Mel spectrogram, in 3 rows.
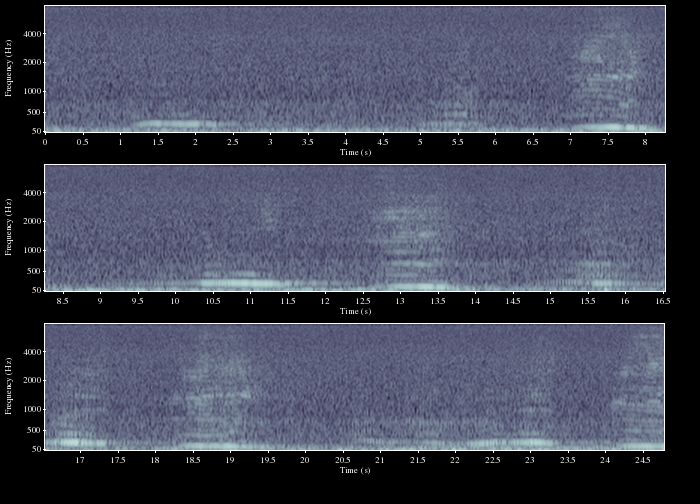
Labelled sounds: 7.0	7.8	humpback whale, 0.99 to 4.0 kHz
12.6	13.5	humpback whale, 1.2 to 2.8 kHz
16.7	17.3	humpback whale, 0.80 to 2.4 kHz
18.4	19.3	humpback whale, 1.0 to 2.3 kHz
24.0	24.7	humpback whale, 0.99 to 6.1 kHz

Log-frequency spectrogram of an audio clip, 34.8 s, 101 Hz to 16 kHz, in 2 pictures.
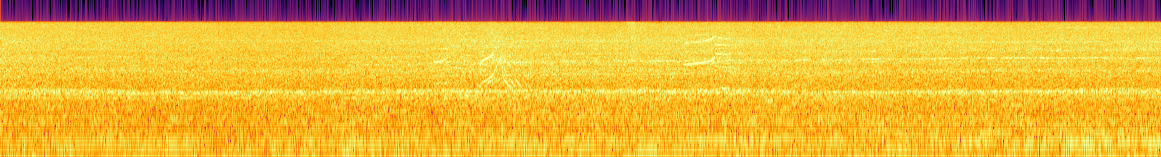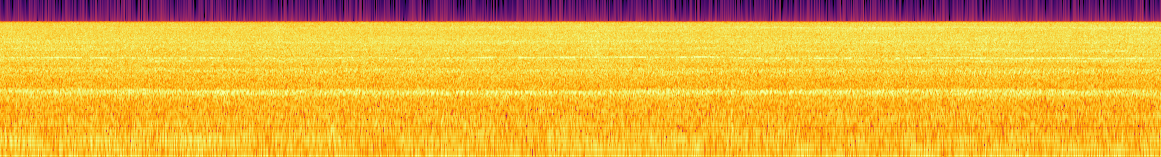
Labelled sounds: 10.2	11.0	killer whale, 0.91 to 5.0 kHz

